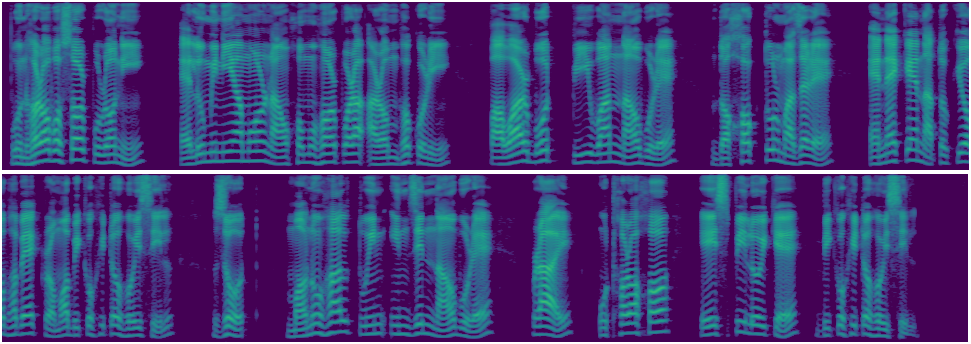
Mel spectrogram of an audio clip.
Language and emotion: Assamese, neutral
